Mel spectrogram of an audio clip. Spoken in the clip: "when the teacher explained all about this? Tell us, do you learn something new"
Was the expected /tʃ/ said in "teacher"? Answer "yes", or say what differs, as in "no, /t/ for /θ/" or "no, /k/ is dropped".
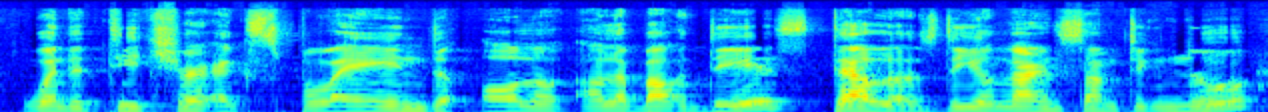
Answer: yes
